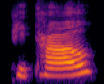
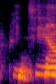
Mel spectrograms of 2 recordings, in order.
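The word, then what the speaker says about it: פתיל: Pital. No, Pitil.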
